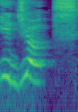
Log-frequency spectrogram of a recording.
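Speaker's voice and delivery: horrible fake Nigerian accent. Imitating how nigerian movies say a word: horrible nigerian movie accent. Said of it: "Please forgive my horrible, horrible accent".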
